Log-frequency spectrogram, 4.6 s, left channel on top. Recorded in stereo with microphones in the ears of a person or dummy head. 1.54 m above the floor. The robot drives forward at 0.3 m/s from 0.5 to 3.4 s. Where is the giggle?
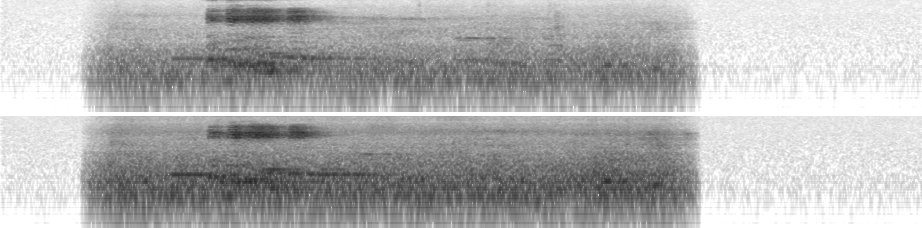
55° left (ahead or behind), 1.6 m.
